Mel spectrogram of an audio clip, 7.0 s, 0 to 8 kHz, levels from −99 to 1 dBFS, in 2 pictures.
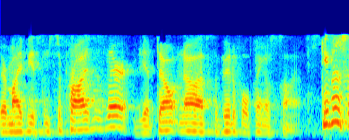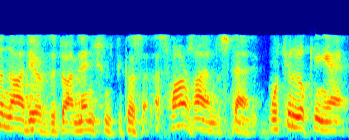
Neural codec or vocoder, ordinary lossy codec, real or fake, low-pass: autoencoder, 48 kHz, 128 numbers a frame, DAC-VAE, trained on Japanese speech; AAC, 16 kbps; fake; 7.2 kHz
